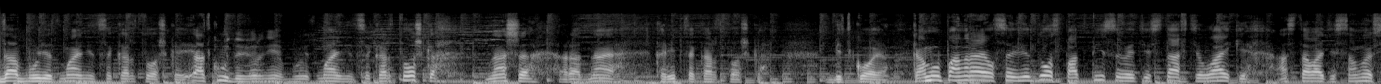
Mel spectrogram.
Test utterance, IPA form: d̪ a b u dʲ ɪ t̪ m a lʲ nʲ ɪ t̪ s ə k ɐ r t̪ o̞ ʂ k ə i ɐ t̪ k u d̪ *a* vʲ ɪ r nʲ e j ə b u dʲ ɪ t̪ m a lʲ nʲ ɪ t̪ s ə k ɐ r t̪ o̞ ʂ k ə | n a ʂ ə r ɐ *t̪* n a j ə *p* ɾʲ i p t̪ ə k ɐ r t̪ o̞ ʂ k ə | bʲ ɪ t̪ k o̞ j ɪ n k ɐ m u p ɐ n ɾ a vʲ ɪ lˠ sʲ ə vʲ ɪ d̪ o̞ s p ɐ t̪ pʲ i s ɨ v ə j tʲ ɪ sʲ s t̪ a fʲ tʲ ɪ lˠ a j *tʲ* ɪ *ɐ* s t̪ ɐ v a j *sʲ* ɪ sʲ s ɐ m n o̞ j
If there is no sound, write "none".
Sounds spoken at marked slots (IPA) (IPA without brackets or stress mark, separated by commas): ə, d̪, k, kʲ, ɐ, tʲ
